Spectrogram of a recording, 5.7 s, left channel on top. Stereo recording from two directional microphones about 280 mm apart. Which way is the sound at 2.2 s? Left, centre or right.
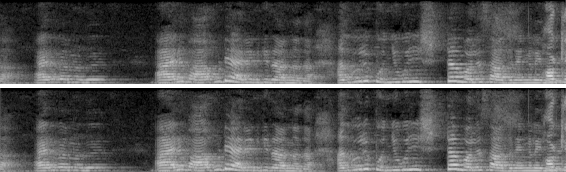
Centre.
